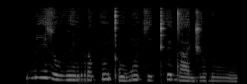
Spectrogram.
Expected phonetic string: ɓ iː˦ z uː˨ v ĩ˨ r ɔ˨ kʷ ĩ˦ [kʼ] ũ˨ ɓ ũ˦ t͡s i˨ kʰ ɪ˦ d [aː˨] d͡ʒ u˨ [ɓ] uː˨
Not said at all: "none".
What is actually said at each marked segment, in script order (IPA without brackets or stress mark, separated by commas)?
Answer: kʼ, aː˨, ɗ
